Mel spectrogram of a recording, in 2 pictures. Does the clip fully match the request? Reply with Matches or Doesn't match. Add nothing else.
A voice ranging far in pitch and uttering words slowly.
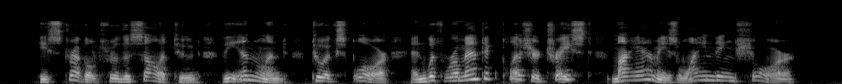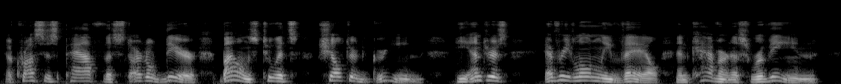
Matches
